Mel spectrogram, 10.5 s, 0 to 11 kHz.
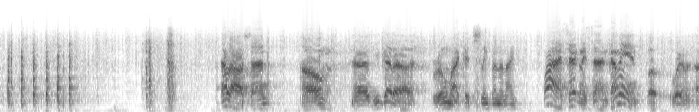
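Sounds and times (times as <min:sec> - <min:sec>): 
knocking on a farmhouse door: 0:00.0 - 0:01.2
speech: 0:03.3 - 0:10.4.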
